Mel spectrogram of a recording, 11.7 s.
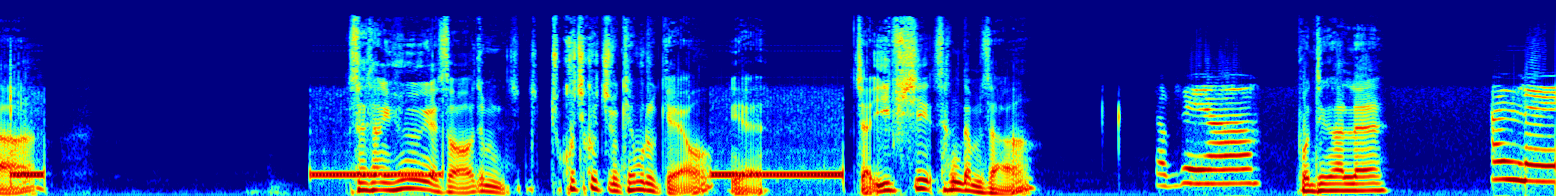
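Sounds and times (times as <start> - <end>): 
telephone ring tone on the line: 0.0 - 0.4, 2.3 - 3.4, 5.3 - 6.4
speech: 2.7 - 7.8, 8.7 - 10.5, 11.2 - 11.6.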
